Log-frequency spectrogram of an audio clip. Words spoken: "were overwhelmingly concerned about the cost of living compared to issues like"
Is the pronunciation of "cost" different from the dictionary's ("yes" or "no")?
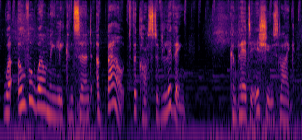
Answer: no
